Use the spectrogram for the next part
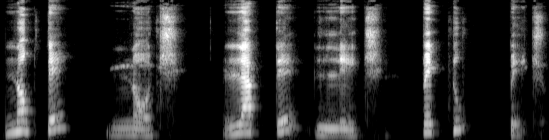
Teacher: la CT, esa secuencia, cambió a una che en el español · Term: cambios fonéticos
